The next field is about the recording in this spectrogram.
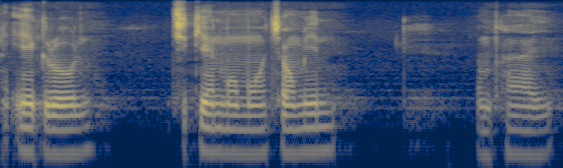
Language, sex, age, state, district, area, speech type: Bodo, male, 30-45, Assam, Kokrajhar, rural, spontaneous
